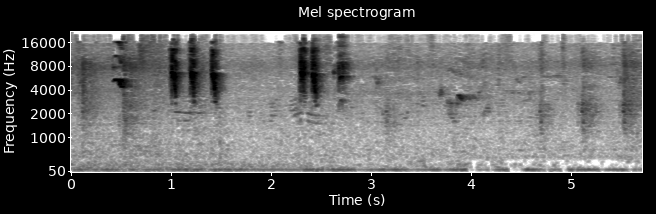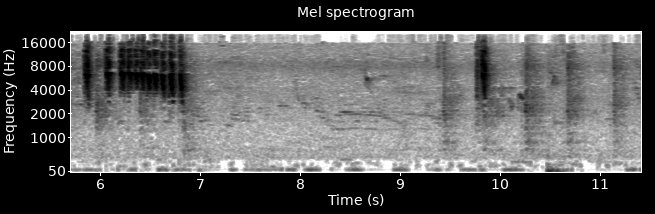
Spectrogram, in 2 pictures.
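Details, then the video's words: Cucak kinoy singing vigorously; bursts of high, sharp chirps and short trills, some rapid buzzy runs, separated by brief pauses, with a steady low hum underneath. "Burung cucak kinoy gacor"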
